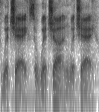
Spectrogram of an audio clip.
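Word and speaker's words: wicce: is again that's fine there's also a female word which has an e on the end w-i-c-c-e so it's which a so which in which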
